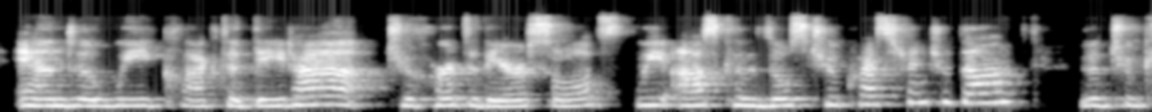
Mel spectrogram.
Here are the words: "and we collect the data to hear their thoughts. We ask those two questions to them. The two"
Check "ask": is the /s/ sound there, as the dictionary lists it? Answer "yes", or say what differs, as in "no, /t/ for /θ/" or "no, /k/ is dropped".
yes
